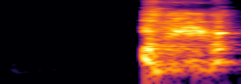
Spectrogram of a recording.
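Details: Dry cough.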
